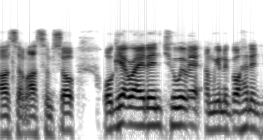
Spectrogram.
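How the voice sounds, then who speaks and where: Ordinary pitch variation in a male voice. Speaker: forex trader and trading educator. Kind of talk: trading tutorial. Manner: fast.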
